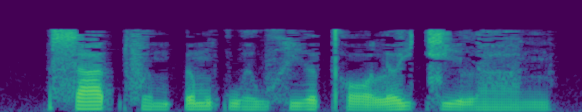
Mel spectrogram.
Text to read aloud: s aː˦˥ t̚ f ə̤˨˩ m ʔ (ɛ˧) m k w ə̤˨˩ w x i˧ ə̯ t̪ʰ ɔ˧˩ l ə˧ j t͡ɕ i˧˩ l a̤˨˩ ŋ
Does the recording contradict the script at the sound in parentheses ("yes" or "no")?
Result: yes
